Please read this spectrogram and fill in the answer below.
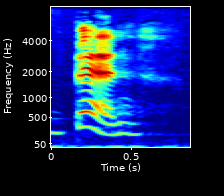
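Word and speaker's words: ben (בן): The word to build is bana, with like B-N-A, bana. And the word for son is ben, B-E-N.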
